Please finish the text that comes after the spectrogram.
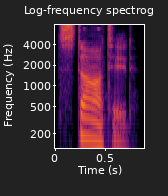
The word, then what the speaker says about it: started: And one last one, start. It ends with t, so the past tense is started, pronounced started. Repeat after me, started.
